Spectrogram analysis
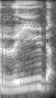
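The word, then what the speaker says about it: read: क्योंकि ध्यान दीजिए ये रीड आपका रीड होता है पढ़ना, वर्ब की फर्स्ट फॉर्म में रीड बोलेंगे, सेकंड फॉर्म में रेड बोलेंगे, स्पेलिंग वही रहेगी, थर्ड फॉर्म में भी रेड बोलेंगे लेकिन स्पेलिंग वही रहेगी।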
